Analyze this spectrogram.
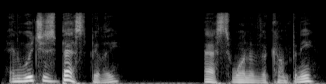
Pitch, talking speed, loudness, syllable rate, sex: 120 Hz, 185 wpm, -19 LUFS, 6.7 syllables/s, male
